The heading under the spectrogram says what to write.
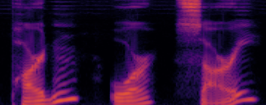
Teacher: Another short option is, Pardon? or Sorry? with a rising tone.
